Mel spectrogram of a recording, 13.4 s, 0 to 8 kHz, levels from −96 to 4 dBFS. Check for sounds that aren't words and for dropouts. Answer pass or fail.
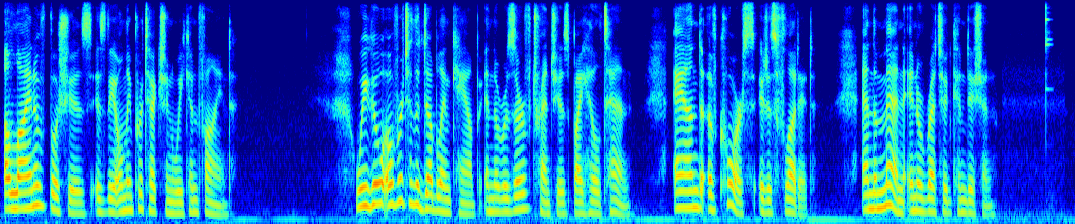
fail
